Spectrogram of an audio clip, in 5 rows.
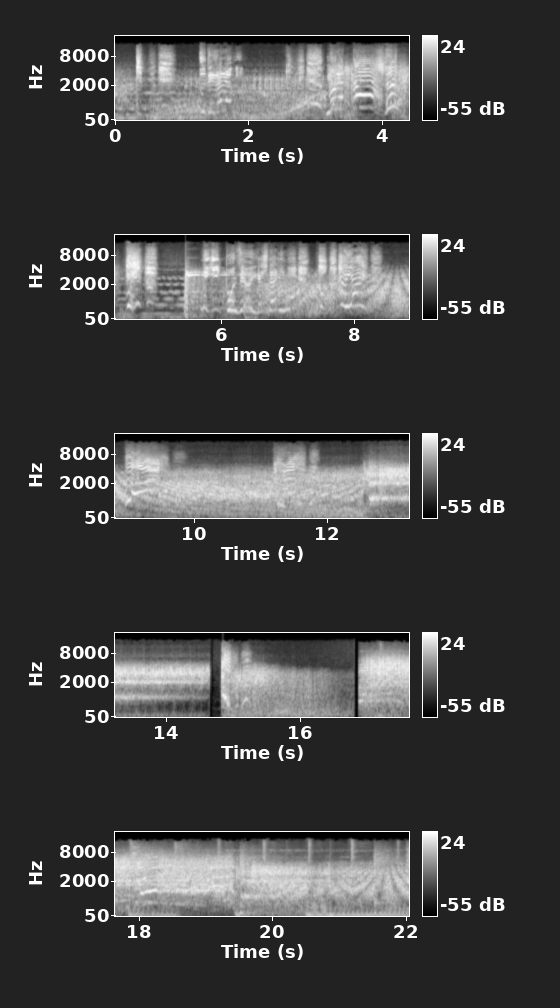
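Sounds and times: dramatic soundtrack music: 0.0 - 14.7.

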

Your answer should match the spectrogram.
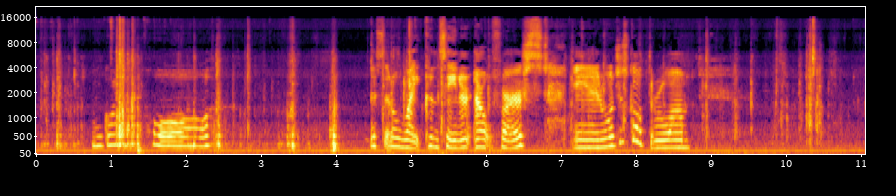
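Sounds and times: plastic compacts clicking and rustling: 0.0 - 6.2, 6.8 - 11.0
low steady hum: 0.0 - 11.0.

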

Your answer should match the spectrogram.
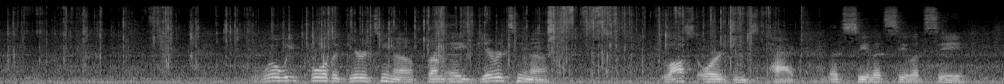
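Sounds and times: foil wrapper crinkling and tearing: 0.0 - 8.1.

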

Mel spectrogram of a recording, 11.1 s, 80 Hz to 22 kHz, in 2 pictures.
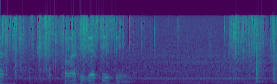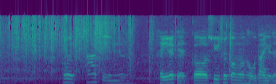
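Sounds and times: paper leaflets rustling: 0.0 - 2.9, 4.5 - 9.2
plastic wrap crinkling: 0.0 - 3.2, 4.4 - 9.2.

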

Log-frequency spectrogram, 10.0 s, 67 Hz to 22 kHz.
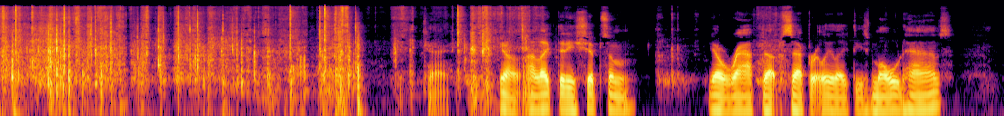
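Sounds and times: wrapping paper crinkling: 0.0 - 5.5.

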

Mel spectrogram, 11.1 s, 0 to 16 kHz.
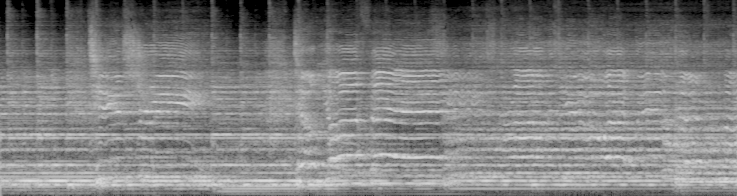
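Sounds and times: musical accompaniment: 0.0 - 11.0
man singing into a microphone: 1.2 - 11.0.

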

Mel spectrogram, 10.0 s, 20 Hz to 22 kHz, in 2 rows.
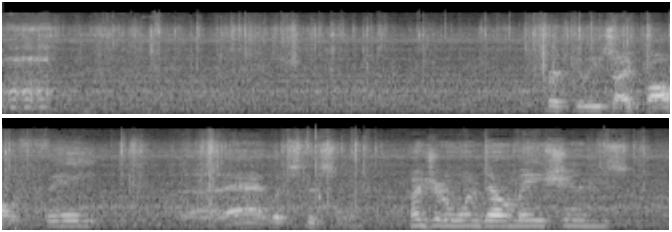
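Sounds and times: plastic bags crinkling: 0.5 - 10.0.

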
